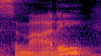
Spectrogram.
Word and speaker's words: samadhi: pronounce it but my I've heard it as samadhi and it is um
